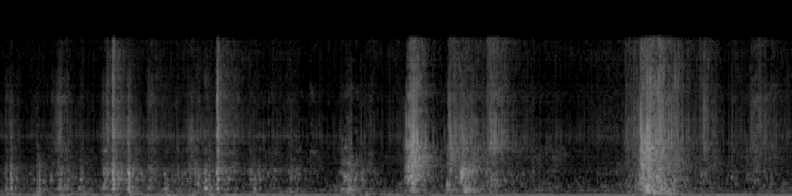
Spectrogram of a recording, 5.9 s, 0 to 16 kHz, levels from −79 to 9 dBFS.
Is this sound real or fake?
fake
